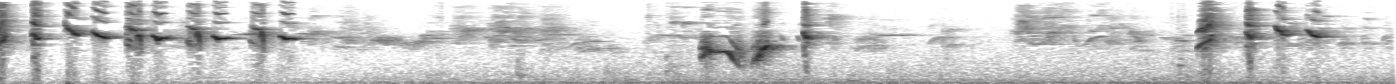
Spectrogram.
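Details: Oriental magpie-robin singing in 'ngeplong' style to trigger song in other magpie-robins: a rapid string of about ten sharp whistled notes, a pause, a low swooping slur, then a further quick burst of high notes.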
